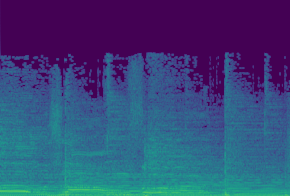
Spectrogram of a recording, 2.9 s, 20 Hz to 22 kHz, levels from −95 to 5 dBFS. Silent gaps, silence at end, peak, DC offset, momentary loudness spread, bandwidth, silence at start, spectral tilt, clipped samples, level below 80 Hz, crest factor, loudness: none; 0 s; -14 dBFS; under 0.1%; 5 LU; 16.5 kHz; 0 s; -5 dB/octave; under 0.1%; -40 dBFS; 14 dB; -27 LUFS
